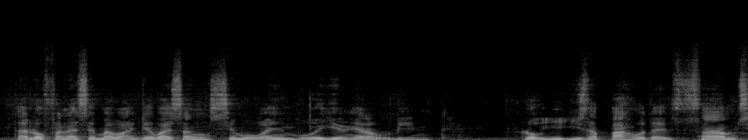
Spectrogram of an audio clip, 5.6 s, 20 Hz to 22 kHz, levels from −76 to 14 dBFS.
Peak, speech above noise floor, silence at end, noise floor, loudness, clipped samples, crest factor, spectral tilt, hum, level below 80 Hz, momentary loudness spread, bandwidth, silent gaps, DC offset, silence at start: -12 dBFS; 26 dB; 0 s; -53 dBFS; -28 LUFS; under 0.1%; 16 dB; -5.5 dB/octave; none; -50 dBFS; 5 LU; 15 kHz; none; under 0.1%; 0.1 s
